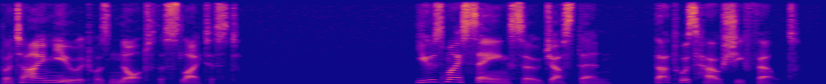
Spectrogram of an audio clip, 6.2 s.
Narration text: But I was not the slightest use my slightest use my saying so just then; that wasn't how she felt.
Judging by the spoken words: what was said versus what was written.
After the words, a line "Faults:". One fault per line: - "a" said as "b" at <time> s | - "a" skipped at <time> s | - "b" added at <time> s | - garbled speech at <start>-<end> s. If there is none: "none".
But I knew it was not the slightest use my saying so just then; that was how she felt.
Faults:
- "knew it" added at 0.4 s
- "slightest use my" skipped at 3.5 s
- "wasn't" said as "was" at 5.1 s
